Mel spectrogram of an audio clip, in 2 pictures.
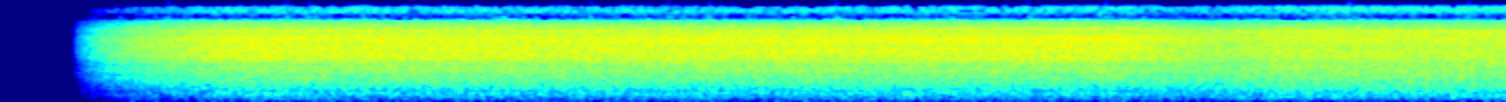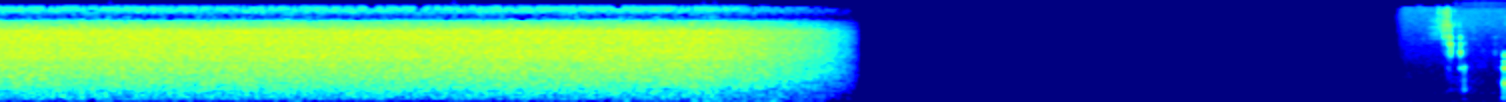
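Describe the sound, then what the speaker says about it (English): A waterfall in a glaciated canyon of the South Cascades pours steadily as a loud, dense, broadband roar for about fourteen seconds, heard alone without any talk, then cuts off abruptly into near silence. "And check out this waterfall."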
